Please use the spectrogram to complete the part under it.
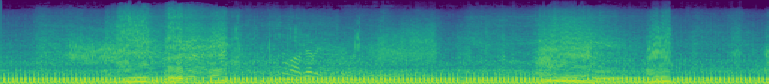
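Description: Another dirt bike roars past on the track nearby.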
